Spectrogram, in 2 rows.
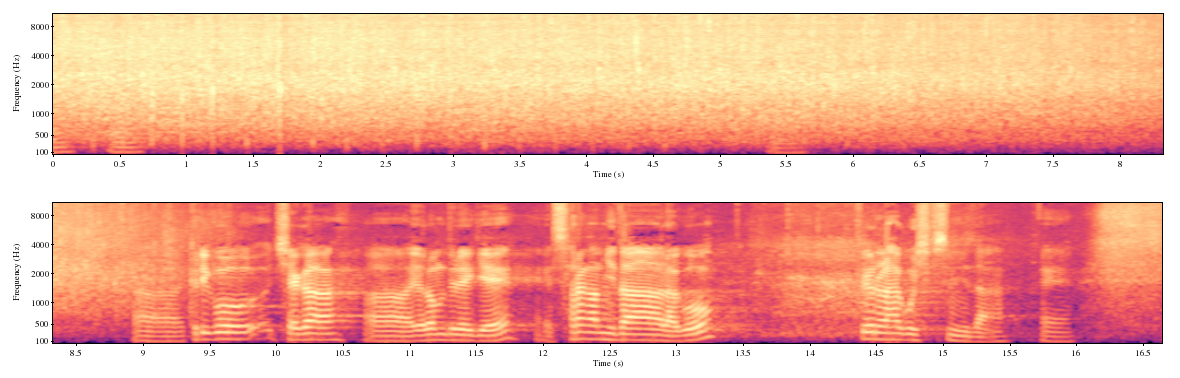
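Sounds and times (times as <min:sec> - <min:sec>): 
crowd applauding: 0:00.0 - 0:09.6
low murmurs: 0:05.3 - 0:05.7
speech: 0:09.4 - 0:13.4, 0:14.4 - 0:16.4
laughter: 0:13.6 - 0:15.0.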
